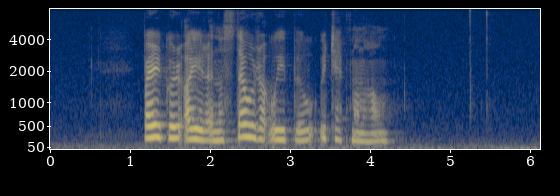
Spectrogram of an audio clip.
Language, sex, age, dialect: Faroese, female, 36-60, Norðurstreymoy/Eysturoy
